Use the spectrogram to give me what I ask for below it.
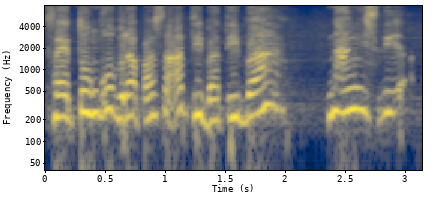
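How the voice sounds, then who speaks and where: A woman pastor giving a sermon in a lively storytelling way, swinging between high exclaims and quiet low asides. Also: moderate pace.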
